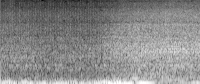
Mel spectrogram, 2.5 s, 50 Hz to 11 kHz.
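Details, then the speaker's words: Nissan S15, idling after installing a GKTech eccentric throttle wheel, not yet driven: low rumbling idle that sags and surges unevenly; idle needs adjusting via the throttle cable, owner suspects a past issue with the car. "you can hear it there. So it'll need to be played with a bit and get it all adjusted"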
